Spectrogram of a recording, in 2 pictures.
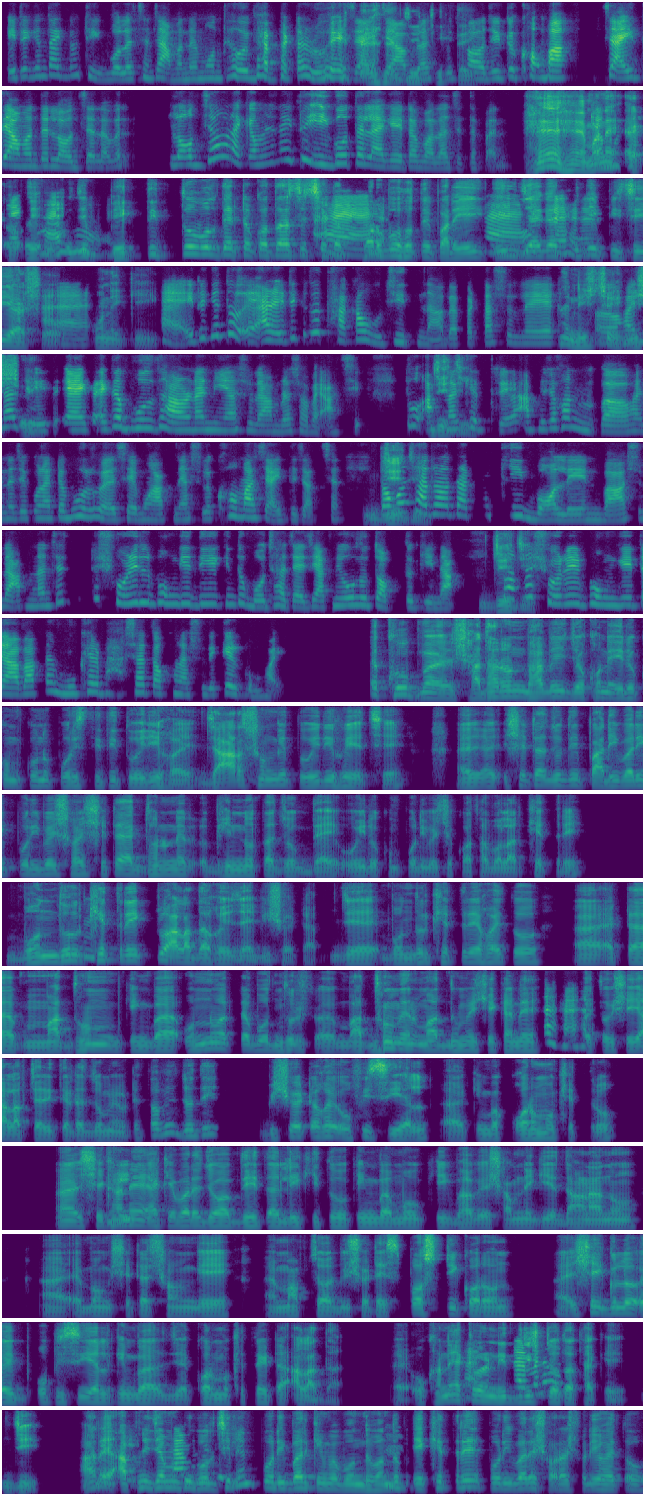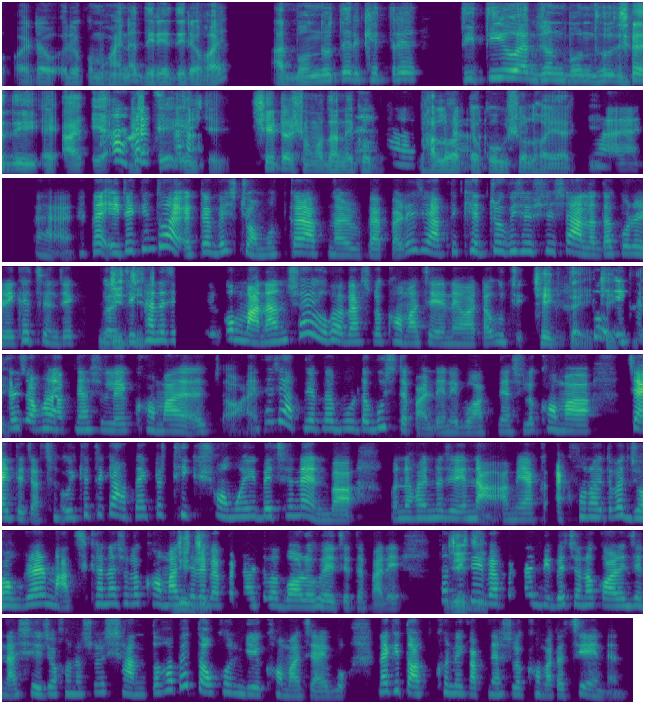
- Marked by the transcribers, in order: laughing while speaking: "ওই ব্যাপারটা রয়ে যায়"; laughing while speaking: "হ্যাঁ, হ্যাঁ"; laughing while speaking: "ক্ষমা চাইতে আমাদের লজ্জা লাগে"; laughing while speaking: "হ্যাঁ"; chuckle; "শরীর" said as "শরীল"; "কিরকম" said as "কেরকম"; tapping; laughing while speaking: "মাধ্যমের মাধ্যমে"; chuckle; laughing while speaking: "যদি"; laughing while speaking: "আচ্ছা"; laughing while speaking: "আচ্ছা"; "বিশেষে" said as "বিশেষ শেষে"; "তাৎক্ষণিক" said as "তৎক্ষণিক"
- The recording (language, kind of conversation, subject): Bengali, podcast, মাফ চাইতে বা কাউকে ক্ষমা করতে সহজ ও কার্যকর কৌশলগুলো কী?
